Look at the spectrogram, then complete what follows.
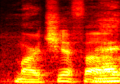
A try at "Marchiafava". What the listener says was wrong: There's Marchiafava. You put the accent on the I. That just sounds weird to me.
